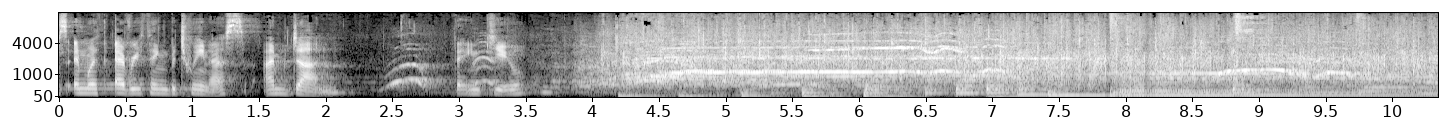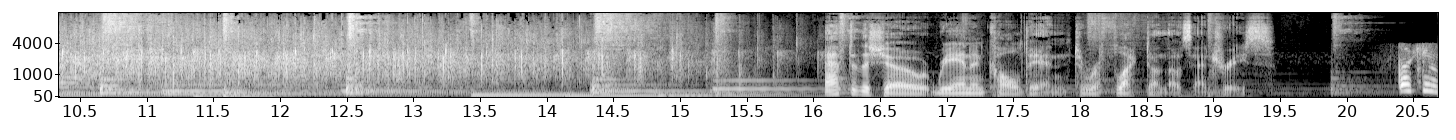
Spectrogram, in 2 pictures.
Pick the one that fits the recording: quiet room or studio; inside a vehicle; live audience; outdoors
live audience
